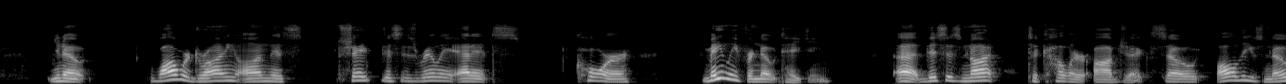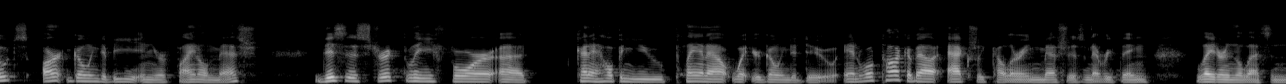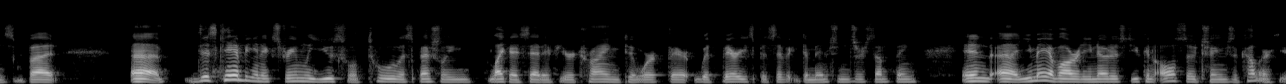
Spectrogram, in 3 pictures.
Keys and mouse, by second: 4.3-7.9 middle drag, 14.4-17.2 middle drag, 18.3-21.2 middle drag, 28.1 middle click, 36.8 click.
